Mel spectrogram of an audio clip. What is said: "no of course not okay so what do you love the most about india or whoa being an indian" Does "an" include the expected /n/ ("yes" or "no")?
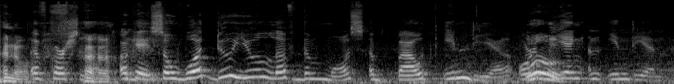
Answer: yes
